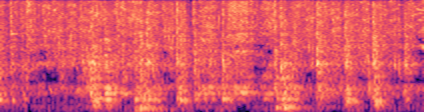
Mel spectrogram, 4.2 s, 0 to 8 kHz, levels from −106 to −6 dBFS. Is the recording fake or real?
real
